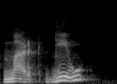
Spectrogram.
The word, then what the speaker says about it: Marc Guiu: Si le añades una U, guiu, ¿de acuerdo? Si la joven promesa del Barça se llama Marc Guiu, es exactamente igual de fácil de pronunciar que en castellano.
